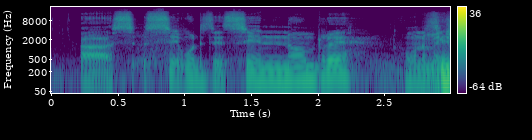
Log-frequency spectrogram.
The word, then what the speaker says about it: Sin Nombre: Sin Nombre. I want to Sin Nombre? make sure I'm saying it right. I had to roll that R.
